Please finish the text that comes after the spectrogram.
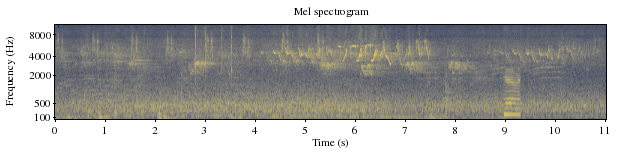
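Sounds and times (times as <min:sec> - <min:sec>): birds chirping: 0:00.0 - 0:11.0
steady background hiss: 0:00.0 - 0:11.0.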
